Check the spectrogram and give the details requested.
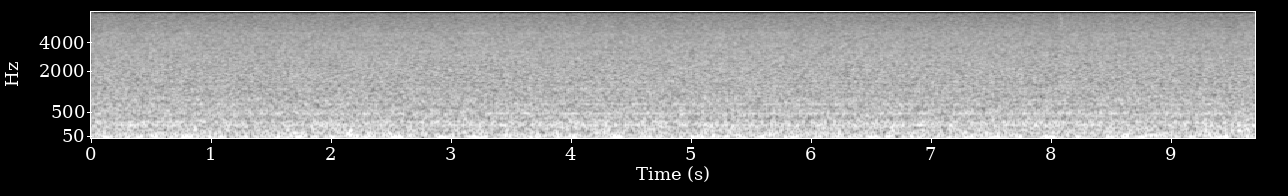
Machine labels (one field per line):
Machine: fan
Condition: abnormal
